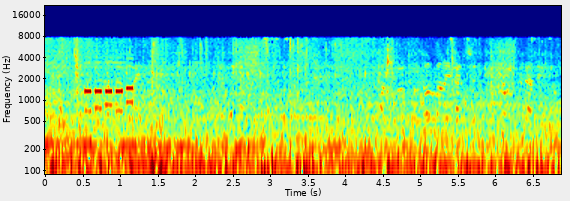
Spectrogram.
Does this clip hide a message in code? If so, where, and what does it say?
Yes: DTMF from 0.5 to 1.2 s, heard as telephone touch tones, dialled by machine, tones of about 90 ms, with the noise inside a bus. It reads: 2582#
